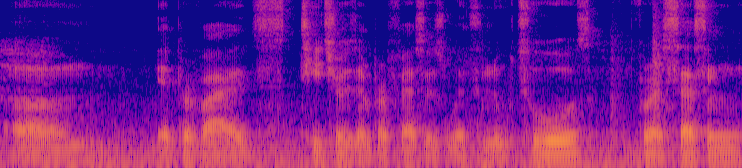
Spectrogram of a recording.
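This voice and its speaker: With audible room echo, a man talks at a fairly slow pace in a very deep, low pitch, with a dark, mellow tone, vocal fry and fairly even intonation. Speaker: student giving a class presentation. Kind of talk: recorded class presentation. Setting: at home. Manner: halting, many fillers.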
